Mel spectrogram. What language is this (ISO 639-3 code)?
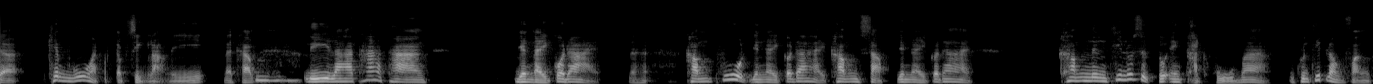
tha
